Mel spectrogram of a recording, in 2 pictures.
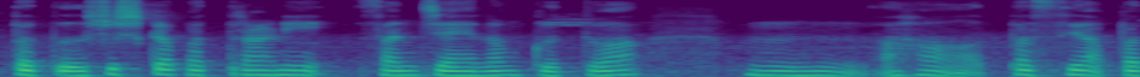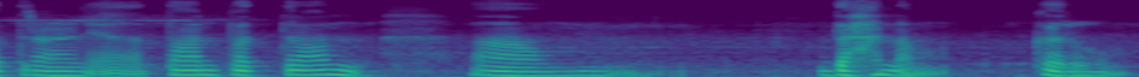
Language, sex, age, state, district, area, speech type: Sanskrit, female, 60+, Karnataka, Bellary, urban, spontaneous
